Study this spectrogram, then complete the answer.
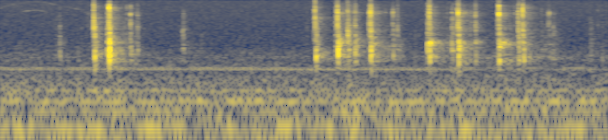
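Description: Keystrokes on a computer keyboard while code for an Android flashlight app is written in Android Studio: quiet, irregular bursts of light clicking taps, close by, with no one talking.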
